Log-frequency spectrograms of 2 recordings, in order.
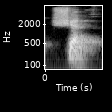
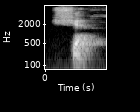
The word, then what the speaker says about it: chef: truck very good example chef so we have the CH but we pronounce it salt Chef don't say Chef say chef he's a chef and he's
